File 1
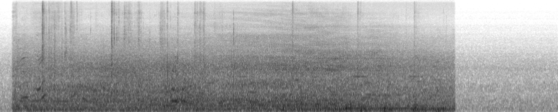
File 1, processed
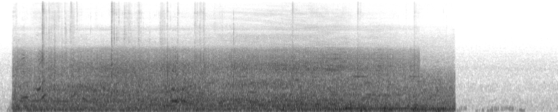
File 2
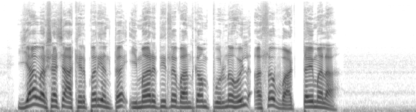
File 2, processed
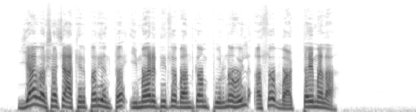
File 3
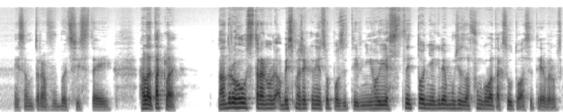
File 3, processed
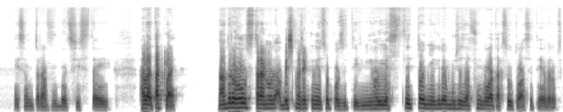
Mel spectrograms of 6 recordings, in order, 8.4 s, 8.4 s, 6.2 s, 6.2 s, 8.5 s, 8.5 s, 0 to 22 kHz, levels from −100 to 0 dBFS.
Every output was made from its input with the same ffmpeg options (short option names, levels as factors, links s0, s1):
-filter_complex "[0:a]afwtdn=0.0224,acrossover=split=1300[s0][s1];[s0]asoftclip=type=tanh:threshold=0.266[s2];[s2][s1]amix=inputs=2:normalize=0"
